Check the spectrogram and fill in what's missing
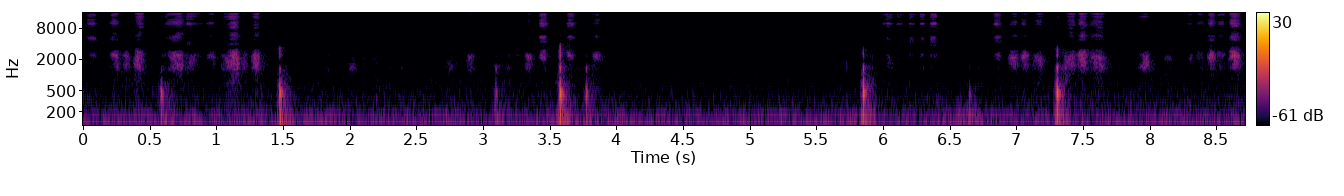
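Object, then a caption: Graphite pencil on drawing paper. The graphite tip of a wooden pencil makes small, bright scratching strokes on flat white drawing paper, shading near the cheek of a pencil portrait. Short bursts of scratching come and go over a faint low hum, broken by four sharper, louder ticks.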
